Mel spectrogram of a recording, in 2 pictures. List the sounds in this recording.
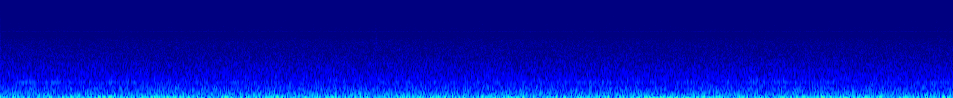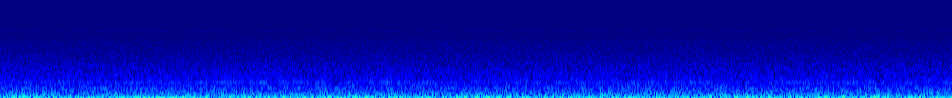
background noise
